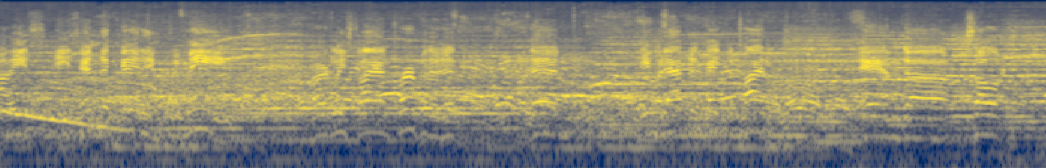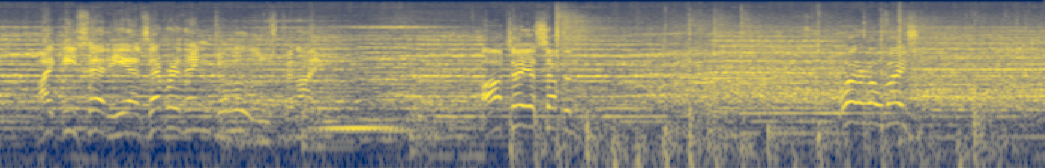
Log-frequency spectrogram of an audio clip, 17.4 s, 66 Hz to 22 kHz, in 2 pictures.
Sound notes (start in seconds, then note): 14.5 audience cheering; 14.5 fireworks popping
